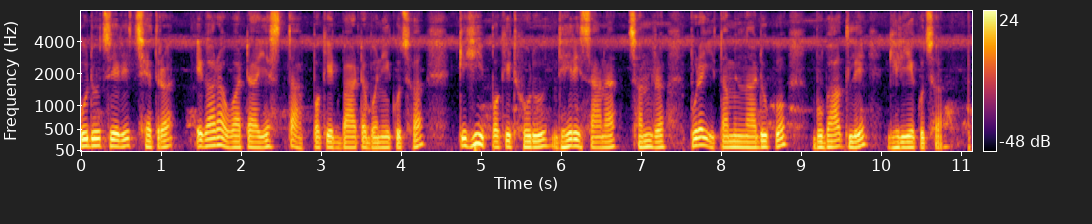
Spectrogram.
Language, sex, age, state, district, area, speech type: Nepali, male, 18-30, West Bengal, Kalimpong, rural, read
